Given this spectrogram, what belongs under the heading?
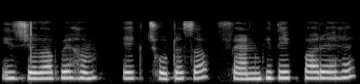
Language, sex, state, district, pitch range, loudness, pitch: Hindi, female, Chhattisgarh, Bastar, 280-295 Hz, -17 LUFS, 290 Hz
